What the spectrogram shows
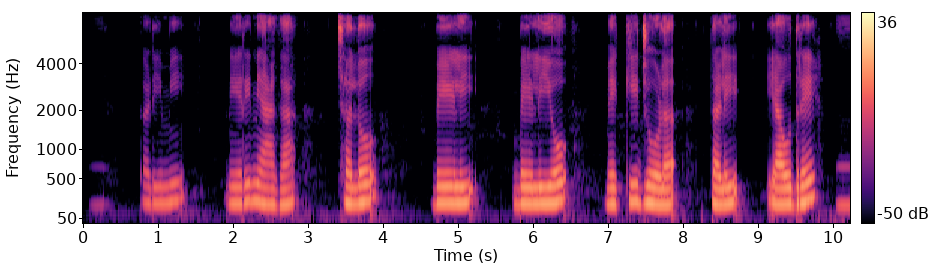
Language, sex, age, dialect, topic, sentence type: Kannada, female, 25-30, Dharwad Kannada, agriculture, question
